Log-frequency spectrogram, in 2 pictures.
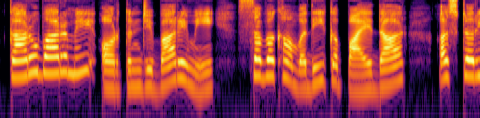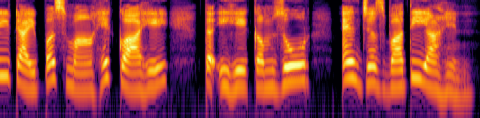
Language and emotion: Sindhi, neutral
